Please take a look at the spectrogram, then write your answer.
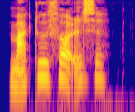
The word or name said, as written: magtudfoldelse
